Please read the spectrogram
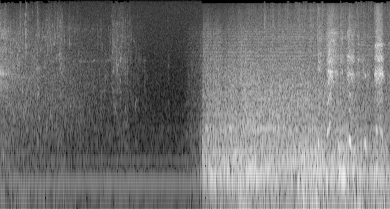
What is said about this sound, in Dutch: Heus, lieverd. Dat onweer gaat toch weer voorbij? Nee, niet waar. Het gaat eeuwig zo door.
